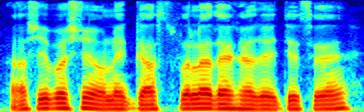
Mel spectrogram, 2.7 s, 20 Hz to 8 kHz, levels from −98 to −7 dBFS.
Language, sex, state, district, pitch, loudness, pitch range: Bengali, male, West Bengal, Cooch Behar, 115 Hz, -14 LUFS, 110-125 Hz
